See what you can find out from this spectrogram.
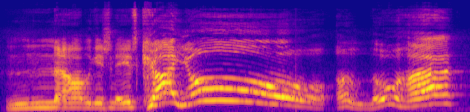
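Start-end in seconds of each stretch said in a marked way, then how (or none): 1.4-3.3 shouting his name with a laugh; big happy yell of greeting; joyful laughing shout; excited shout. Real, not acted. 3.3-4.6 slow, sung-out Aloha, higher; a long happy Hawaiian hello; drawn-out aloha. Real, not acted. Stretched Hawaiian greeting.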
